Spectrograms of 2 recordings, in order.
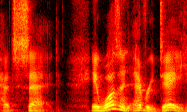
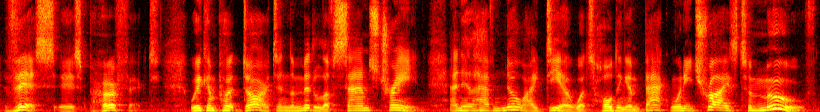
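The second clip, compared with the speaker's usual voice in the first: scheming Diesel; 7 semitones higher than usual. Acted. Diesel plots against Sam, gleefully scheming. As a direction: savour the sly plan.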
